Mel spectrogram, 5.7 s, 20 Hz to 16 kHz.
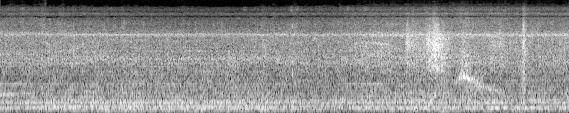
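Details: Case 8250 combine after gearbox repair, new rotor speed sensor now reading, feeder house and separator engaged: steady, constant-pitch threshing drive drone, no knocks or rattles; running normally.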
